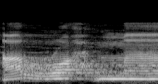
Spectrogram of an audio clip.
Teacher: ini contoh ini 40 Pro yang berbaris tasydid dan berbaris fathah maka hukum bacaan ro ini harus dibaca secara tafkhim atau tebal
